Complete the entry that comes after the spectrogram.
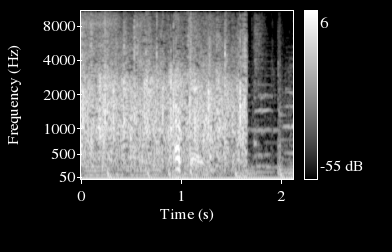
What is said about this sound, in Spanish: gracias al público que está aplaudiendo. No lo ven ustedes porque está al otro de la cámara, pero tenemos público en vivo.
